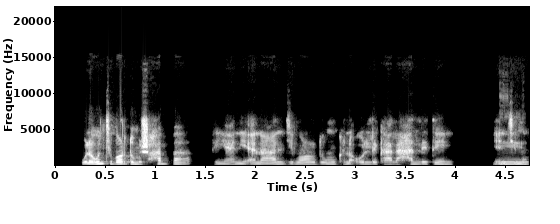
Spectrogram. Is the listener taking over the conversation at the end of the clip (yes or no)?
no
